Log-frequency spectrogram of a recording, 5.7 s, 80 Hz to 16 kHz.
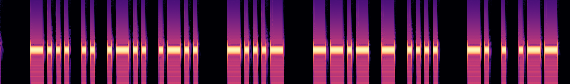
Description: Morse code, heard as a keyed tone, about 26 wpm, 700 Hz. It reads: BILL <BT> QTH NEW
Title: Speed-Racing Common QSO Phrases Encore - 28wpm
